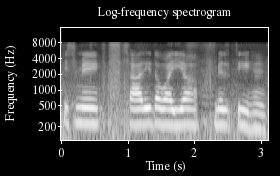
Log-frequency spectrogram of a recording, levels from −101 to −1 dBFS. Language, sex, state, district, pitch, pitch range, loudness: Hindi, female, Haryana, Charkhi Dadri, 220 Hz, 215-225 Hz, -12 LUFS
